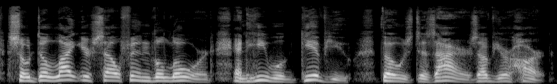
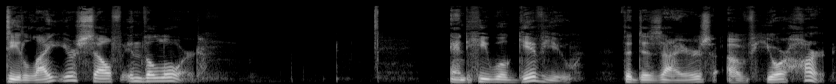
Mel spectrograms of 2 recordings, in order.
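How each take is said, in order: First: DELIGHT and GIVE pushed hard, as a slick promise; wolves' sales pitch. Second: Calm scripture reading that puts delight first; right emphasis. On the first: Retold or imitated. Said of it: "how this is presented by the wolves". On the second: Shown as a demonstration. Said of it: "putting the emphasis on the wrong syllable".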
